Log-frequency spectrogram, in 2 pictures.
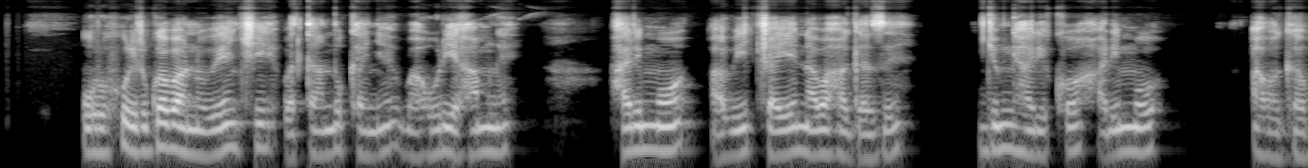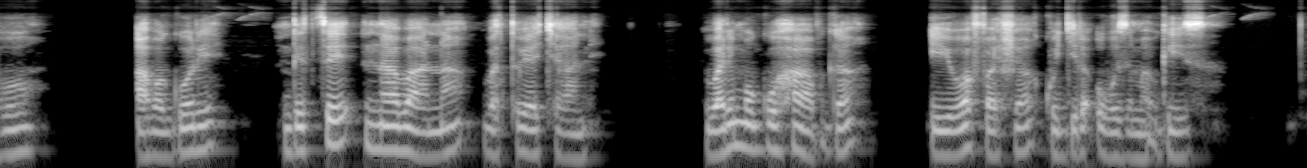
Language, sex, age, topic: Kinyarwanda, male, 18-24, health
